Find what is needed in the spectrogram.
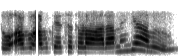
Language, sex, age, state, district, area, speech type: Hindi, female, 30-45, Rajasthan, Karauli, rural, conversation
